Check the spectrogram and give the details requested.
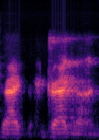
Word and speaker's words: Dragnun: Gathering of None, Blitzkid, and I hope I pronounced this new band's name correct. Dragnun? Is that correct? Dragnun, yeah.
